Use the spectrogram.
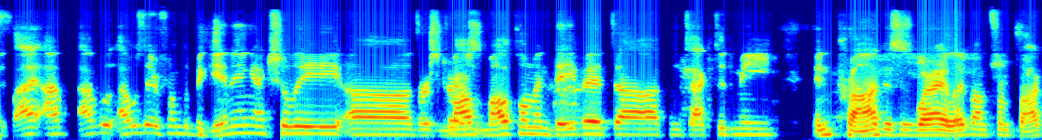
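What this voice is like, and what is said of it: Slight foreign accent. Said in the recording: “Do you hear his accent? ... you hear that little accent. ... A little accent, yeah.”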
